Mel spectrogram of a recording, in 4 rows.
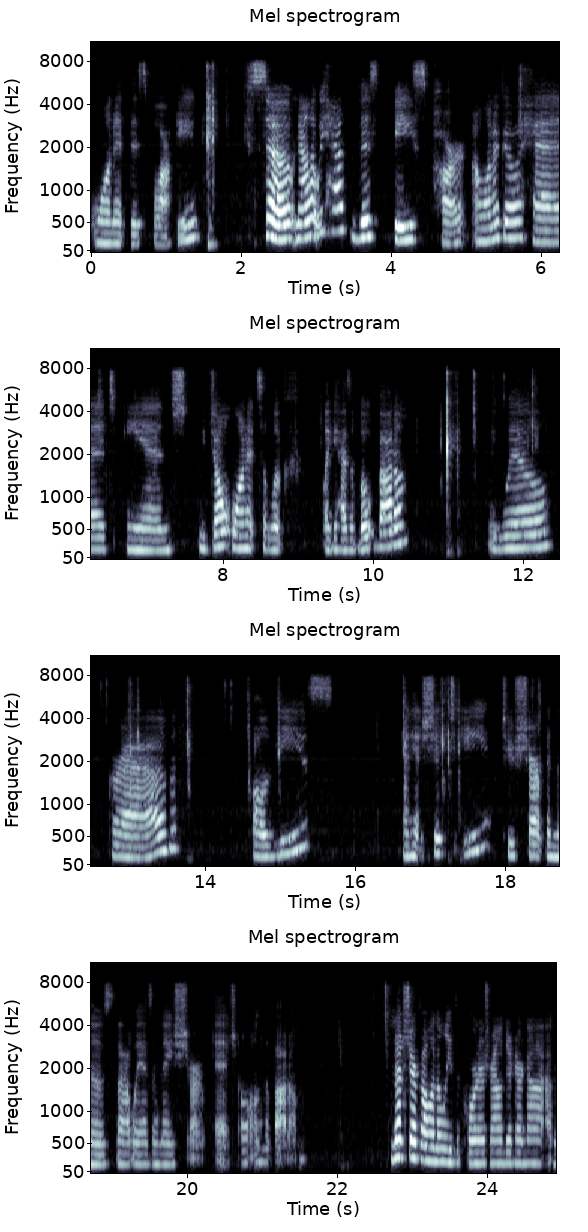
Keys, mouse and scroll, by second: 1.5 z, 2.1-3.9 drag, 5.4-8.7 drag, 8.9 click, 11.0 a, 14.5-17.1 drag, 15.4 middle click, 17.1 shift+e, 18.7 click, 22.7-24.9 middle drag.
